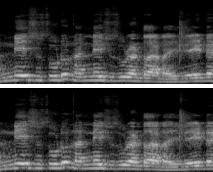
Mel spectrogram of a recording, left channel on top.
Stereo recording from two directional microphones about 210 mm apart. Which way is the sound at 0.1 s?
15° left (ahead or behind).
